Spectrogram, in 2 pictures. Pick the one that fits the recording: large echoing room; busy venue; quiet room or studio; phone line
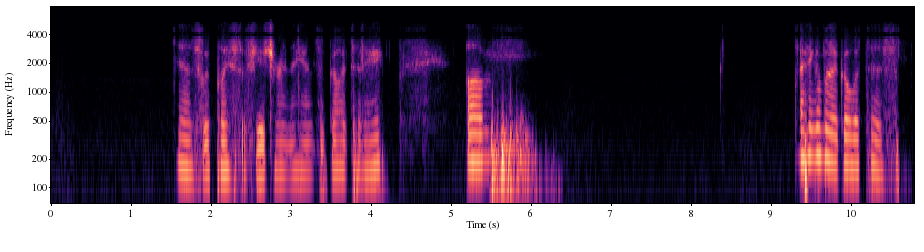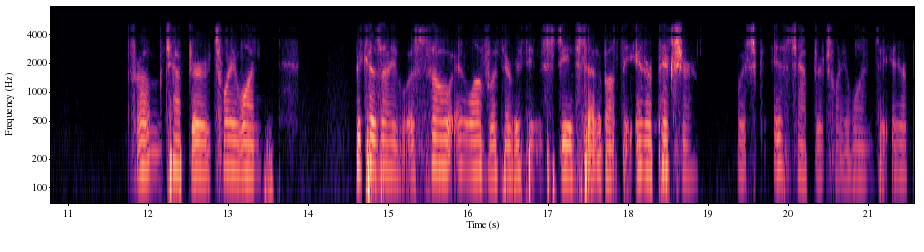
phone line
